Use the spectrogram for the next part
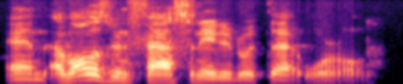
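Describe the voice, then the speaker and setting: A man's voice: fairly low pitch, fast talker, gravelly, no room sound, clean studio sound. A middle-aged man from Hawaii, a guest talking easily in a casual interview, with lots of fillers and frequent laughs. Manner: relaxed, laughs often, many fillers. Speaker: guest, comic book artist. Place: home.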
